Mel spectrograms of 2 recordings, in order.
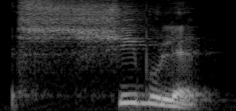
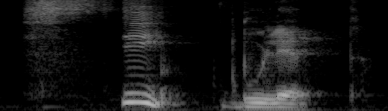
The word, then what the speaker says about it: Shibboleth: Alors il lui disait "d donc chiboulette", mais il disait si boulette car il ne pouvait pas bien prononcer.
